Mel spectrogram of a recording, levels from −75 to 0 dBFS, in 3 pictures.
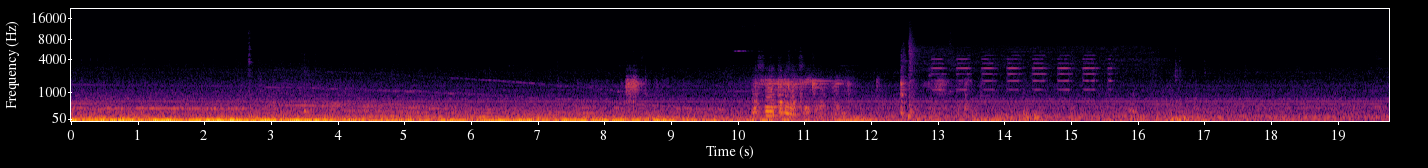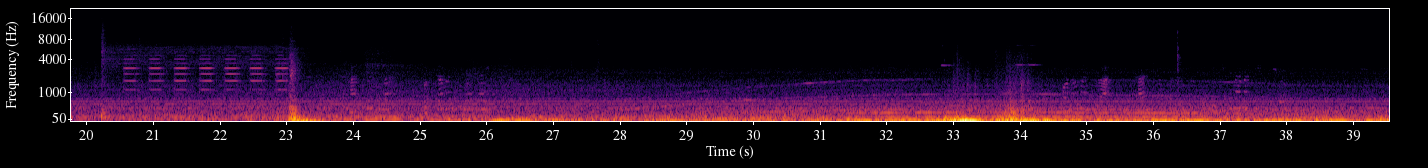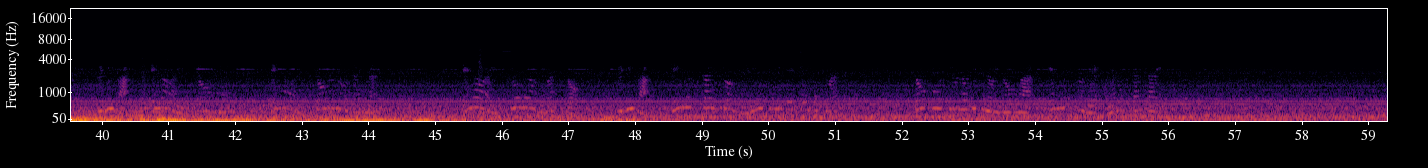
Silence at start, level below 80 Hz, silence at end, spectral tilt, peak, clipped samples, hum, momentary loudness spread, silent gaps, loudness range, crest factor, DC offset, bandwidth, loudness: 0 s; -28 dBFS; 0 s; -7.5 dB/octave; -4 dBFS; under 0.1%; none; 10 LU; none; 9 LU; 22 dB; under 0.1%; 5.8 kHz; -35 LUFS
